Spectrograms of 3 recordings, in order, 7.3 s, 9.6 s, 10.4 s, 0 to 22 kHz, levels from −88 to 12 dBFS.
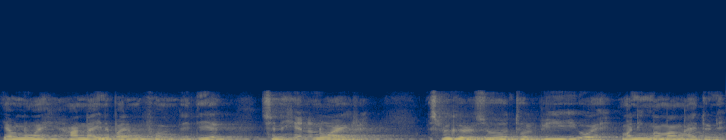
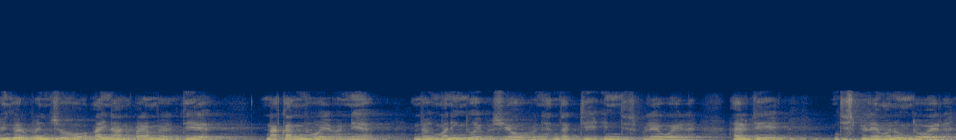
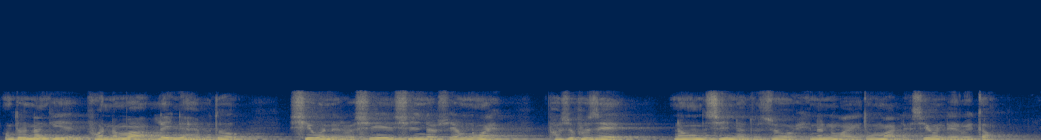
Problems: none marked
